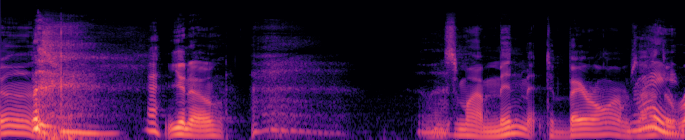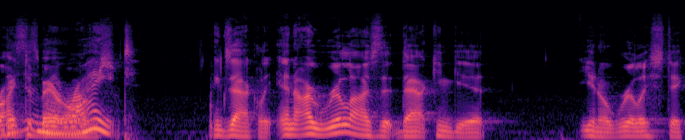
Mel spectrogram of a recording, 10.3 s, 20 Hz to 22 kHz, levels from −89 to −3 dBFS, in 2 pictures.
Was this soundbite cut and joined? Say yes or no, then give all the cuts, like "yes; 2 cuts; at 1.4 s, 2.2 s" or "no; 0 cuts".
yes; 1 cut; at 3.3 s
